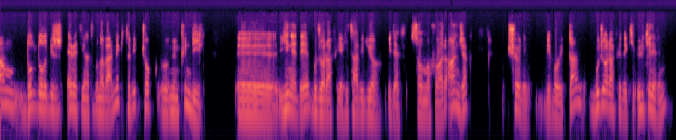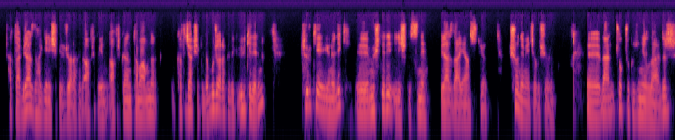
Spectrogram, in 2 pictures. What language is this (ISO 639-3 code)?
tur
